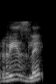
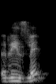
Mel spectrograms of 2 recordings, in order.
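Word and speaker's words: Wriothesley: riesling pronunciation is uh risley it is pronounced risley spelling w-r-i-o-t-h-e-s-l-e risley then others say maybe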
